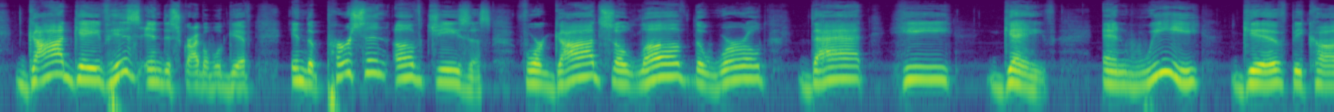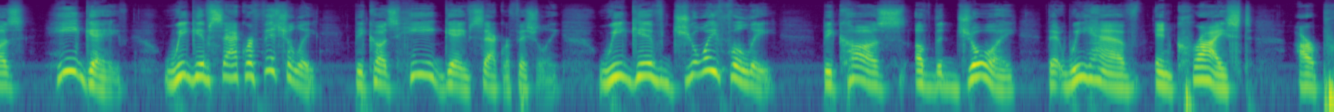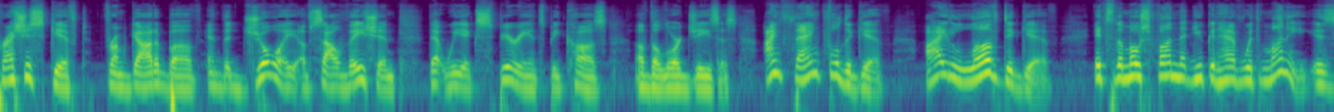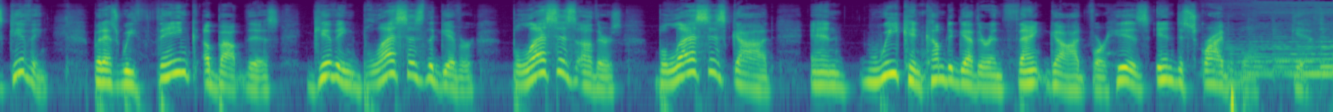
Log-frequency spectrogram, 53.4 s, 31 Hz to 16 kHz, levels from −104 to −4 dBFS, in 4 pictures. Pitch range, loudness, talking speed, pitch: 130-210 Hz, -22 LUFS, 125 wpm, 160 Hz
